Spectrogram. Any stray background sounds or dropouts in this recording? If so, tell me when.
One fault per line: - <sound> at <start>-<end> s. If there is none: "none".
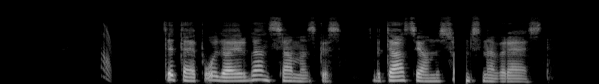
- chirp at 1.0-1.1 s
- dropout at 4.5-4.7 s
